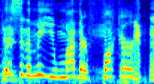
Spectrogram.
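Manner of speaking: put-on very high, half-baked Midwest gangster accent. Recalling a favorite part of a movie, imitate Joe Pesci as a Midwest gangster. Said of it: "Some kind of Midwest gangster".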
